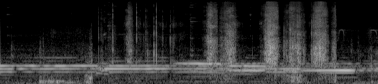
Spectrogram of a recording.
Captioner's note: ice scrapping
